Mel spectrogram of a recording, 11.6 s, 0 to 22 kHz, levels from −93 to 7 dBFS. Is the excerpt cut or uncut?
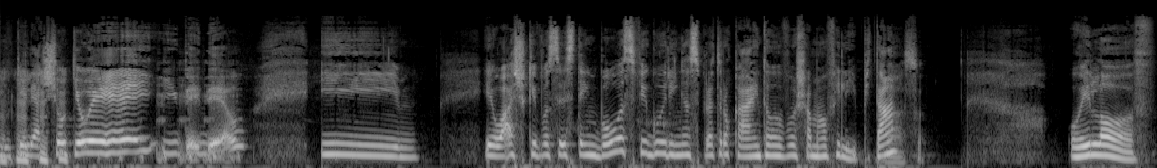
uncut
